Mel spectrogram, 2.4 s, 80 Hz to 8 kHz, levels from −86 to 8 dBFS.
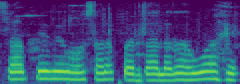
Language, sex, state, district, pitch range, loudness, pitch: Hindi, female, Jharkhand, Deoghar, 225-255 Hz, -11 LUFS, 240 Hz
